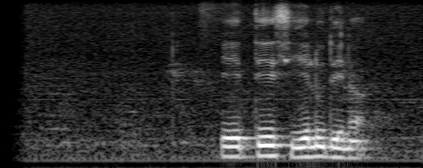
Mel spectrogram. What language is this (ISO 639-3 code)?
sin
